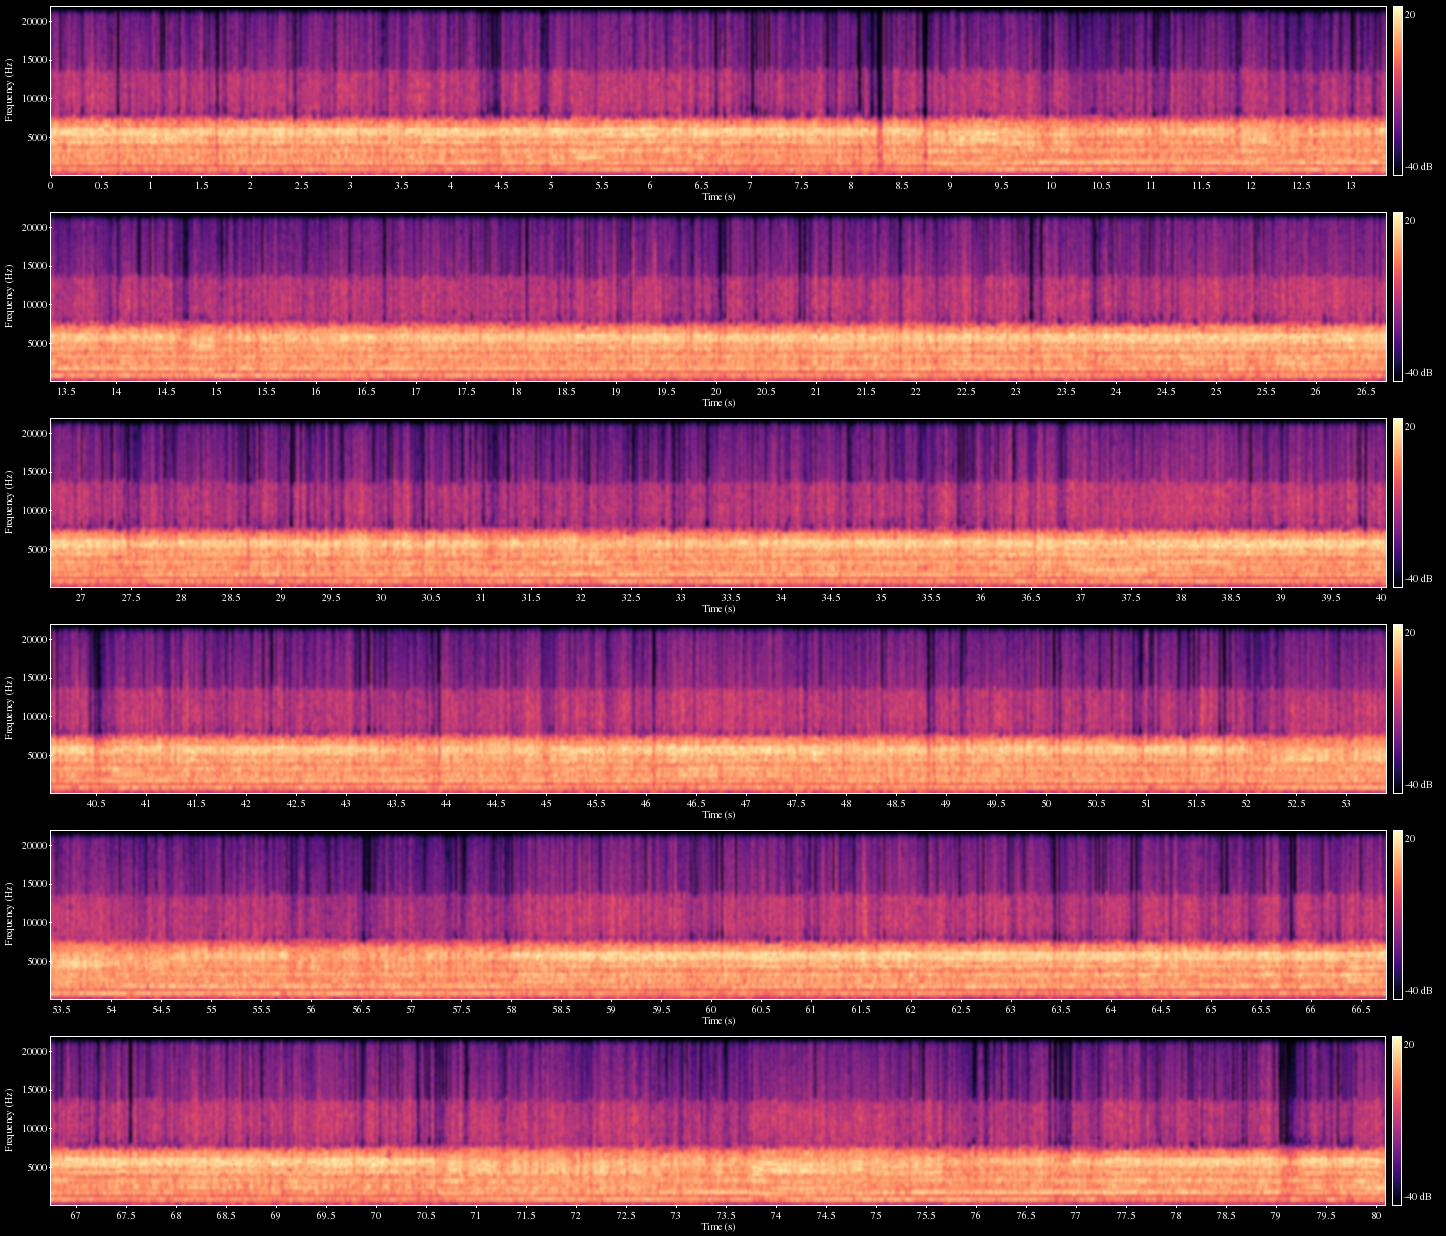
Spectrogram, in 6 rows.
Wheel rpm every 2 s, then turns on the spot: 230, 230, 230, 230, 230, 230, 230, 230, 230, 240, 230, 240, 230, 230, 230, 230, 230, 230, 230, 230, 230, 230, 230, 230, 240, 230, 220, 230, 230, 230, 230, 230, 230, 230, 230, 220, 220, 220, 230, 230.
none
